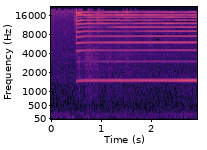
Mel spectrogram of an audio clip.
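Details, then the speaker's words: Bose QC30 earbud with an unusual fault (left ear honks when pressed or blown on), traced on teardown to water ingress: blocking the front vent alone triggers a steady shrill ~1.5 kHz noise-cancelling feedback squeal; normal earbud doesn't squeal. "没有听到一个啸叫的声音？单独把这个前出音口把它堵住的话，它就会出现啸叫。"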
